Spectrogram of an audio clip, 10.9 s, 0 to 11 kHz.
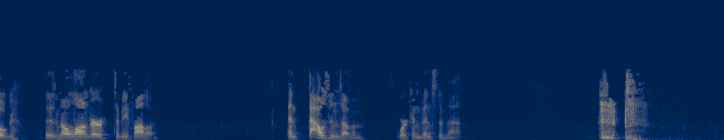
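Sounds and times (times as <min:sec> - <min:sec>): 
speech: 0:00.0 - 0:02.4, 0:04.3 - 0:07.0
person clearing throat: 0:09.0 - 0:09.9.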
